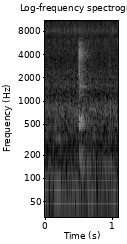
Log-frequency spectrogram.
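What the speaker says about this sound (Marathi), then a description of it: "तर बघा या मसाल्याला चांगले उकळी आलेले आहे" A spicy tomato masala for soya chunks bubbles in a pan, giving off one brief, sharp sizzling pop over a quiet, faint background.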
